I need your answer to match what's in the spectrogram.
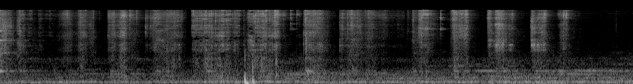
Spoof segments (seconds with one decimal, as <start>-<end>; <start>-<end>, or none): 0.6-1.9; 2.7-6.3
